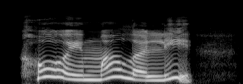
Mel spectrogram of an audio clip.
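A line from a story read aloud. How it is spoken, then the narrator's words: Carefree laughing. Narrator (Russian): Петя беспечно засмеялся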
